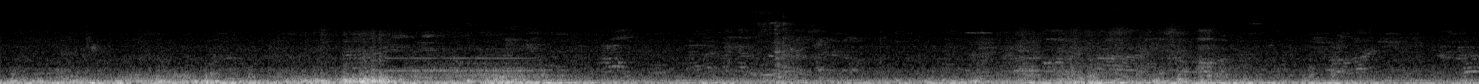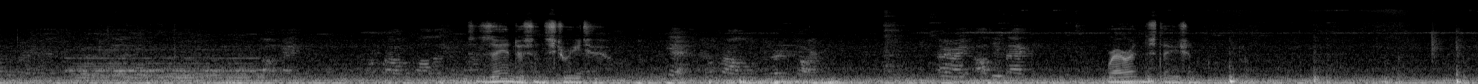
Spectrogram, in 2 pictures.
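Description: A train rumbles and rattles along the tracks, heard from inside a carriage.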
